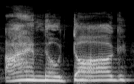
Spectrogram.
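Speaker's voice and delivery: slow, emphatic acted protest; mock offence. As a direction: imitate an offended denial, word by word. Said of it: "so upset and offended".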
